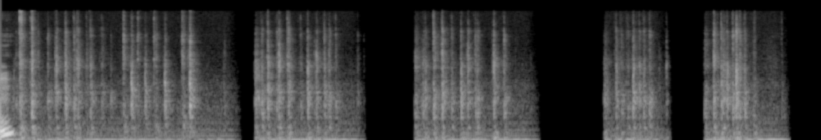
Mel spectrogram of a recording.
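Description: Typing on a computer keyboard: five quick runs of keystrokes with short pauses between them.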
